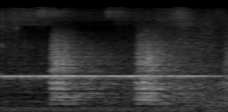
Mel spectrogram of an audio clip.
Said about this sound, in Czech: Vlak zastavil v Čelákovicích.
